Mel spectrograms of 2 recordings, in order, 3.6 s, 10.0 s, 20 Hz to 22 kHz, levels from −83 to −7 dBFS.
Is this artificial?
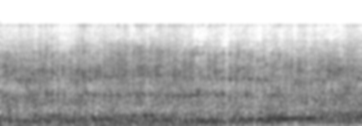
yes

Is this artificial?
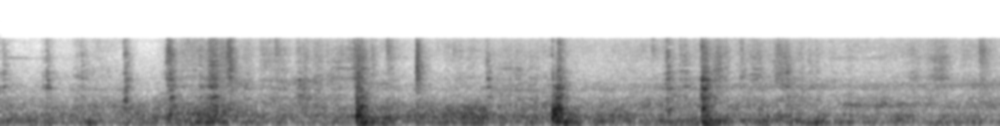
no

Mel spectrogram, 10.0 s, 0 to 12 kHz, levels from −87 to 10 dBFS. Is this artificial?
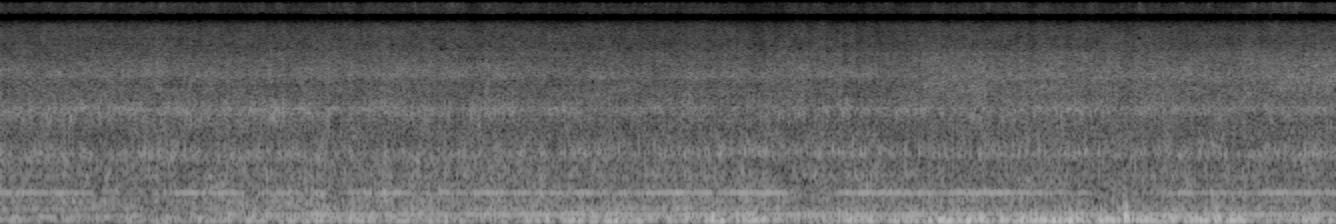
yes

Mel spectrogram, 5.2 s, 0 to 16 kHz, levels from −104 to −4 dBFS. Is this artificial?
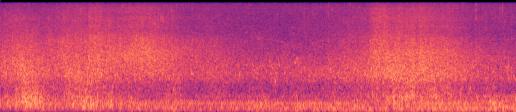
no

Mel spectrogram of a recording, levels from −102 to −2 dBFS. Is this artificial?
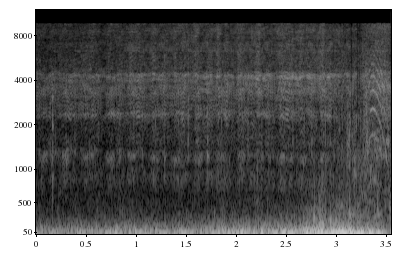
no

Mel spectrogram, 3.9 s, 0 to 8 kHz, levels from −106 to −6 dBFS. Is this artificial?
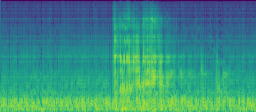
yes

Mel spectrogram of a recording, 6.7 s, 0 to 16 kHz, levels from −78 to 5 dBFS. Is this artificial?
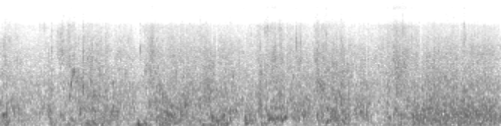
yes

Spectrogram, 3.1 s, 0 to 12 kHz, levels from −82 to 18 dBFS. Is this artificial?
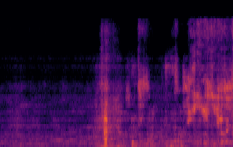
yes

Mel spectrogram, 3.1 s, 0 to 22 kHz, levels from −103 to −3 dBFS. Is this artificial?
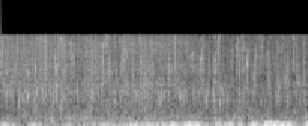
yes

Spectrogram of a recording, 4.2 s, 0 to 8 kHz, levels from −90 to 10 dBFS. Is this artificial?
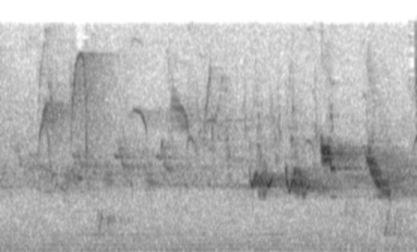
no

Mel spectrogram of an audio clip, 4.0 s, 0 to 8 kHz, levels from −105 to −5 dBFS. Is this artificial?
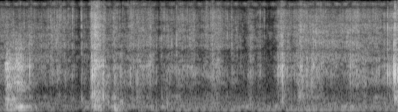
no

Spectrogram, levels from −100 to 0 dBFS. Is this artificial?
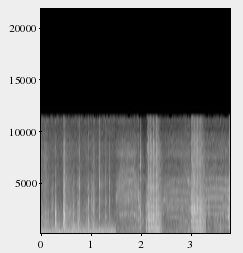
yes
